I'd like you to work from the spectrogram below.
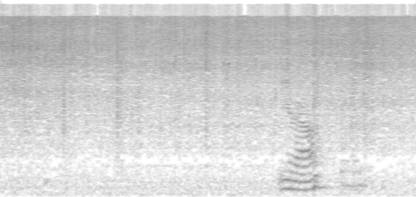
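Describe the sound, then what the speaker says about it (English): Lamb chops searing in a hot pan, a loud continuous close sizzle that fills the whole stretch, with a brief voice speaking over it near the end. "we get this really nice sear on these chops"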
